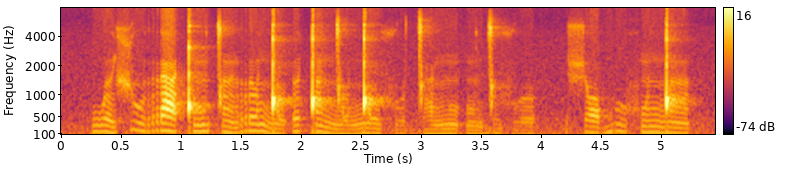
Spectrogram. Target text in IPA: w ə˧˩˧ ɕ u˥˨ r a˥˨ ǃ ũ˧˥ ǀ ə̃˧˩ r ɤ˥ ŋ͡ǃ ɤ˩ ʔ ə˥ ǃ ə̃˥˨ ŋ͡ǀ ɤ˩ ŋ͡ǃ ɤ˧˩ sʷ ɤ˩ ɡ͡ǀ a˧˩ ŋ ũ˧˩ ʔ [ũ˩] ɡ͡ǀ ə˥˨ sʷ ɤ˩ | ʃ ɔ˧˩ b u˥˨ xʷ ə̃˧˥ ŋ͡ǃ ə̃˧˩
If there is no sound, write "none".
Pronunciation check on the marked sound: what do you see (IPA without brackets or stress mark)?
ũ˩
